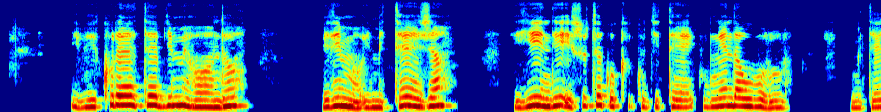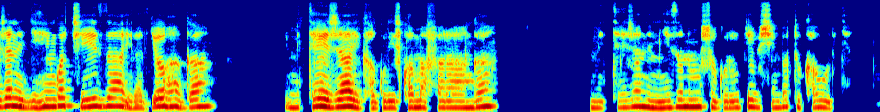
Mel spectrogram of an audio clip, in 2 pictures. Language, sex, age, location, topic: Kinyarwanda, male, 50+, Musanze, agriculture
